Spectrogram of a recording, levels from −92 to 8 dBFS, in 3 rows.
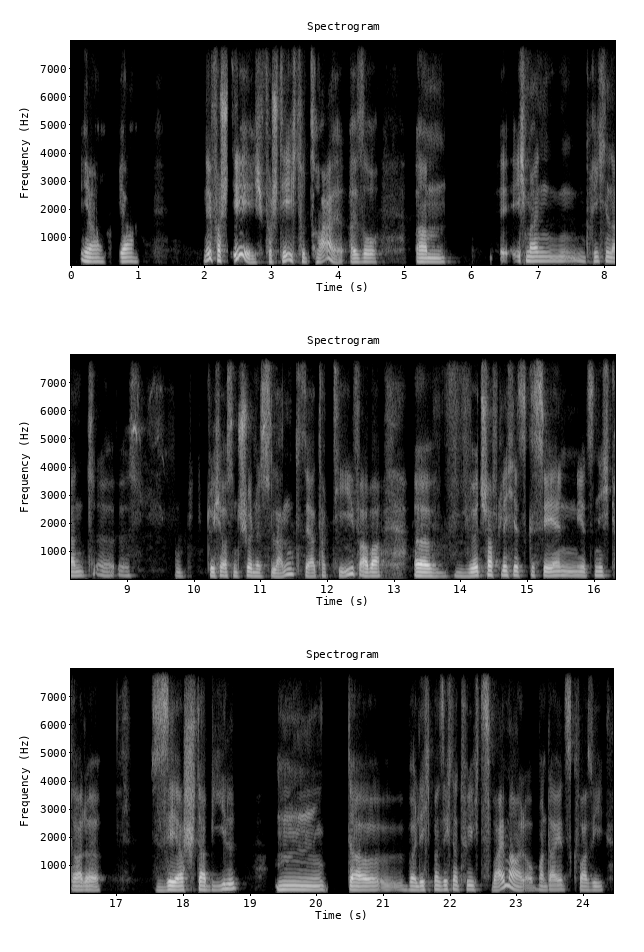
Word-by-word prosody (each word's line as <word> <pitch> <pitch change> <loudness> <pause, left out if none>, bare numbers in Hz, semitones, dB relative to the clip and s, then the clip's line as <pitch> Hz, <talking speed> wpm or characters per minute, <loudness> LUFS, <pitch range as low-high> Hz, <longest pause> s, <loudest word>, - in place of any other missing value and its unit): Ja, 145 -4 +2 0.3
ja. 145 0 +3 1.0
Ne, - - +2
verstehe - - +3
ich, 115 -1 -4
verstehe - - -1
ich - - -3
total. - - -4
Also, 135 +1 -1 0.5
ähm, 135 -1 +1 0.8
äh, 450 -2 -5
ich 405 - -4
meine, 85 - -2
Griechenland, 150 -1 -4
äh, 150 -4 -11 0.2
ist 145 +1 -10 0.5
gut, 125 -2 -13 0.3
durchaus 130 0 -1
'n 130 - -6
schönes 125 -2 -1
Land, 155 +12 -4
sehr 120 - -3
attraktiv, 130 +8 -5
aber, 130 0 +4 0.5
äh, 135 - +8 0.2
w 125 - -7 0.3
w 120 -2 -11
wirtschaftlich 155 +3 +2
jetzt 150 0 -1
gesehen 75 - 0
jetzt 65 - -5
nicht 145 0 -4
gerade - - 0 0.7
sehr 135 +3 +5
stabil. 145 +8 0 0.6
Hm, 140 -2 0 0.3
da 130 0 +4
überlegt 130 - -4
man 145 -2 -1
sich 145 +1 -4
natürlich 145 0 -5
zweimal, - - -1
ob - - -8
man - - -7
da 65 - -1
jetzt 70 0 -6
quasi, 130 0 -6
135 Hz, 115 wpm, -23 LUFS, 125-145 Hz, 1.0 s, äh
